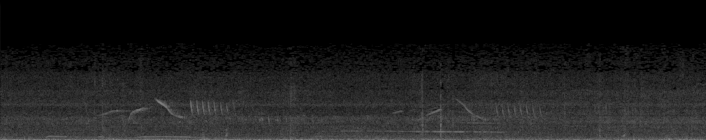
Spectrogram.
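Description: Wild birds calling: sweeping whistles with short rapid trills, in two bouts about three seconds apart, over a steady low outdoor rumble.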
